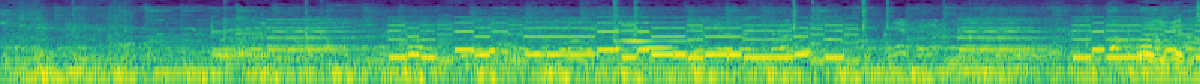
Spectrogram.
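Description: A Cherries Jubilee three-reel slot machine plays a stepping electronic tune of short beeped notes while its reels spin, with a few sharp clicks, over steady casino background music and chatter.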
